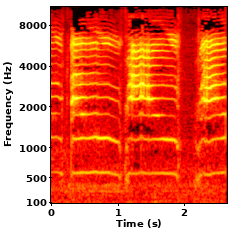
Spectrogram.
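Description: A cat meows three times in a row, each call long, drawn-out and strongly tonal, with the last one cut short. The meows are fairly loud and there is no talking.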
